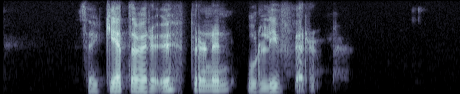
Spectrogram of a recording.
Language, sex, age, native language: Icelandic, male, 30-39, Icelandic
